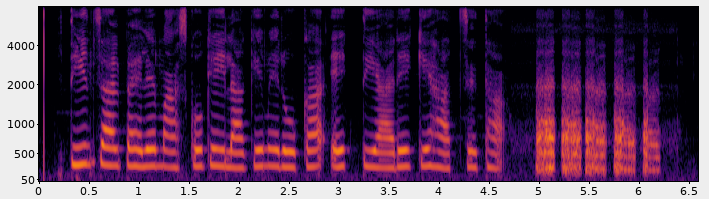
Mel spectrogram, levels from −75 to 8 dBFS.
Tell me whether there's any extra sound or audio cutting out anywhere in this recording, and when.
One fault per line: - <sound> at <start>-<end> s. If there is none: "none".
- laugh at 5.0-6.2 s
